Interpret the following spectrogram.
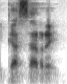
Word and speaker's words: Casarré: So we kind of wanted to write it the way you would pronounce it as a Dominican person. Okay. That would be Casarre.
